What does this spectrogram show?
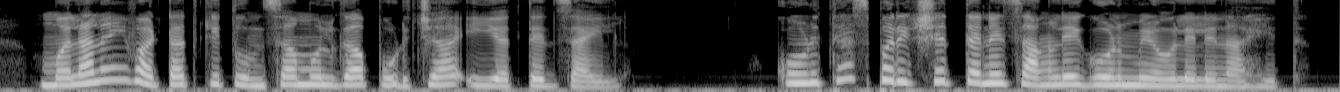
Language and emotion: Marathi, sad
